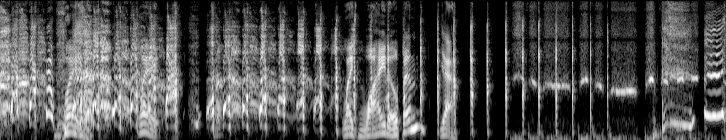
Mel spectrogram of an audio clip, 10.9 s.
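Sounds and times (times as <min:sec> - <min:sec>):
laughter: 0:00.0 - 0:09.2
speech: 0:01.0 - 0:02.5, 0:05.2 - 0:06.9
person whistling with mouth open: 0:07.7 - 0:10.8.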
